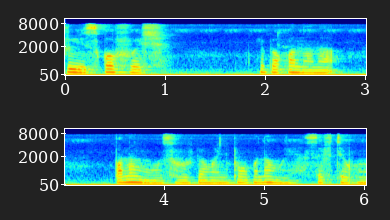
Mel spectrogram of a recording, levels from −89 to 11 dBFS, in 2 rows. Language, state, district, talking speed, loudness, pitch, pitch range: Sumi, Nagaland, Dimapur, 90 wpm, -20 LUFS, 165 Hz, 110-175 Hz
